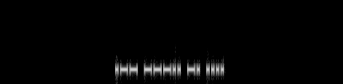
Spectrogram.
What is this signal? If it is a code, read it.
Morse code, heard as a keyed tone, about 51 wpm, 700 Hz. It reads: W8NH
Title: USA Call Signs - 4 Characters - 3x Character Spacing - 50wpm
